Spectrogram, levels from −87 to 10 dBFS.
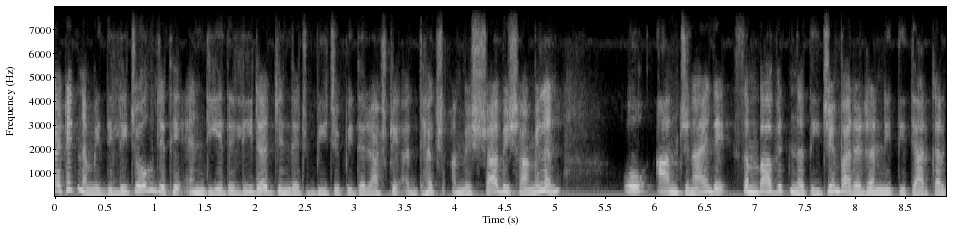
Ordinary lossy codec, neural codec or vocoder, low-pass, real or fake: Opus, 16 kbps; none; 7.2 kHz; real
